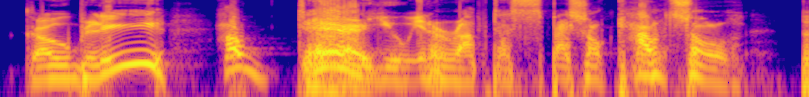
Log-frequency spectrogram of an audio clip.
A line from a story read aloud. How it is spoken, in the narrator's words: Bursley snapped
